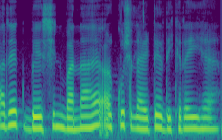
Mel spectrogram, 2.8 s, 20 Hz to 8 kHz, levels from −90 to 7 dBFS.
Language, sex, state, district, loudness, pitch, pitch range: Hindi, female, Haryana, Jhajjar, -14 LUFS, 195 Hz, 190-220 Hz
